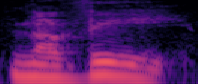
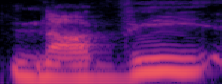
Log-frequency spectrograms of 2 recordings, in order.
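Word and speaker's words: נביא: a misspelling it's just in the Hebrew this particular way the B is pronounced as a v so it's Nai defined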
